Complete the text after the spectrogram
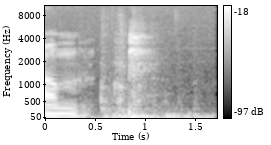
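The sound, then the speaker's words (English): A voice trails off, then a dog shaking itself jolts a desk, giving a short burst of irregular rattles and knocks that fade into a low, steady background. “Wow, the dog just shook the whole desk.”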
